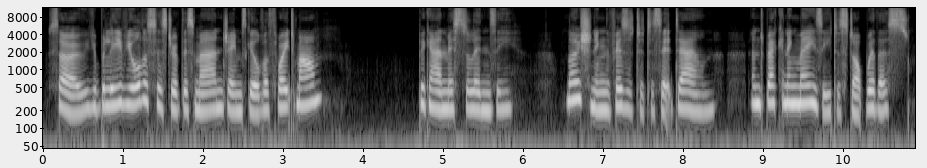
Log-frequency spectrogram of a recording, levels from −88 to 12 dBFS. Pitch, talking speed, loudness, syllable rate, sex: 225 Hz, 155 wpm, -16 LUFS, 5.3 syllables/s, female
